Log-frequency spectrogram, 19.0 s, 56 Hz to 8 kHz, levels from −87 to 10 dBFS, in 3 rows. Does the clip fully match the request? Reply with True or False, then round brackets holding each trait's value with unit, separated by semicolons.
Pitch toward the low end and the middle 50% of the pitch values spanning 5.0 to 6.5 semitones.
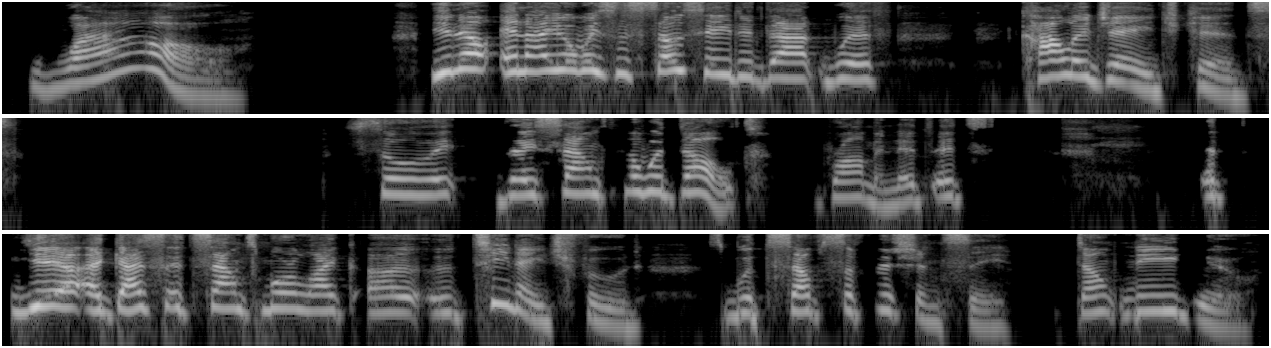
False (270 Hz; 5.4 semitones)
